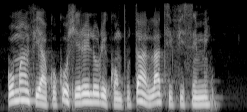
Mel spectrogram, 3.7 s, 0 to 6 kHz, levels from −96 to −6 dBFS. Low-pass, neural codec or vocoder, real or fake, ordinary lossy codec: 5.4 kHz; none; real; none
